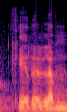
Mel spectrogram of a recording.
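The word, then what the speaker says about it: കേരളം: यह change Malayalam pronunciation के अनुसार करेक्ट स्पेलिंग के लिए किया जा रहा है। मलयालम प्रोनंसिएशन में केरला को केरलम बोला जाता है।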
